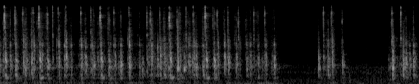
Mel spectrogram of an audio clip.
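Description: A full-size typewriter-style mechanical keyboard with round black plastic keycaps, chrome-look rims and a metallic frame is typed on quickly with fingertips. It gives a rapid stream of sharp, bright clicking taps that stop for a brief pause near the three-second mark. The typing then resumes in a few short bursts.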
